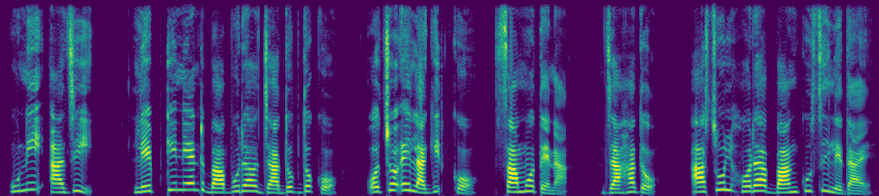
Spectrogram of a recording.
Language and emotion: Santali, neutral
